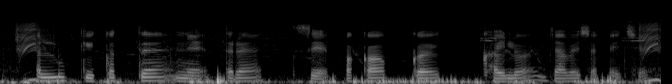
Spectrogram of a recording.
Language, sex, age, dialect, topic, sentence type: Maithili, male, 18-24, Angika, agriculture, statement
